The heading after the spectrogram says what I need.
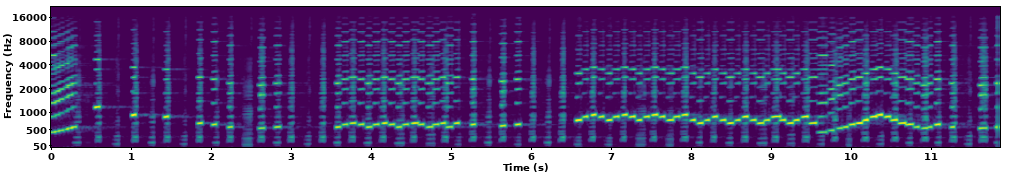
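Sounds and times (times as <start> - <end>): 
accordion playing Hungarian csardas folk dance: 0.0 - 11.8.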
